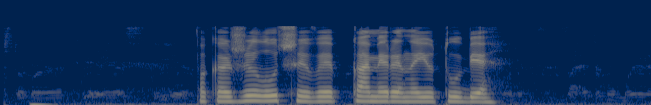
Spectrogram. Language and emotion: Russian, neutral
